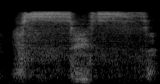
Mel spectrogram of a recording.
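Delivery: soft airy hiss of fire; hissing flames. Acted. Dragon's nostrils flaring, soft hissing flames. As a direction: let the flames hiss quietly.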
